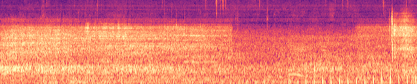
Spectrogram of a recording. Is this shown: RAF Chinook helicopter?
yes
